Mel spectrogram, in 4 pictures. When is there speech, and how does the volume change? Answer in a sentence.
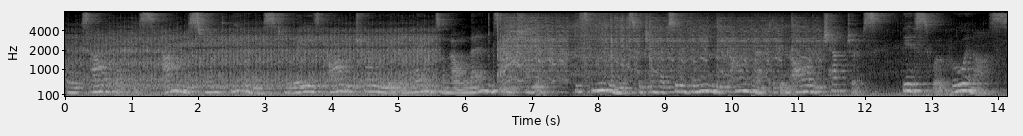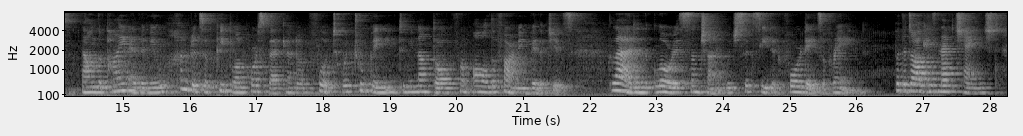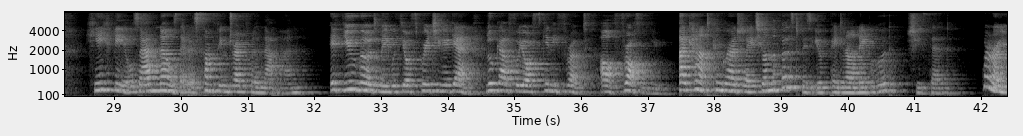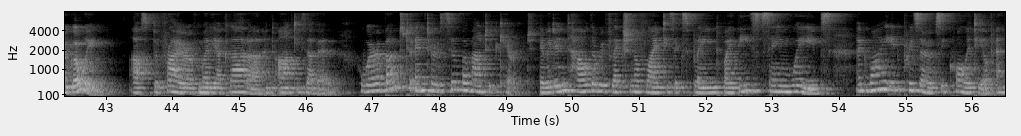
You can hear the speech from 0.0 to 56.4 s, at a steady volume.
